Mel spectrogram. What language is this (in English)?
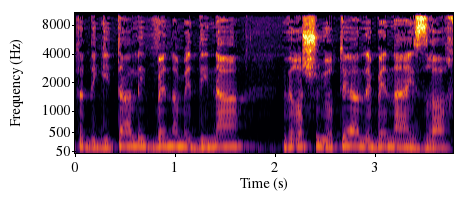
Hebrew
